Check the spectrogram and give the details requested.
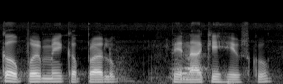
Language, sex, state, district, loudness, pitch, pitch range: Hindi, male, Arunachal Pradesh, Longding, -18 LUFS, 120 Hz, 115-125 Hz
